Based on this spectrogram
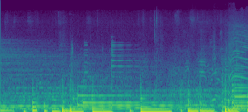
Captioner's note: crowd chattering indistinctly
